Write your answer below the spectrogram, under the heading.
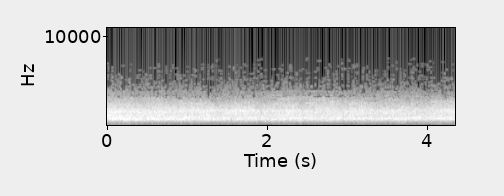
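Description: A baseball crowd at the Polo Grounds applauds and cheers at a New York Mets game after Frank Thomas throws out Jim Schaefer at first base, in a steady, dense wash of clapping that holds at an even, loud level for several seconds, with no voices standing out.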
